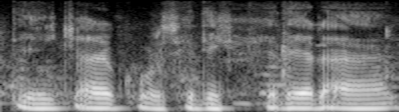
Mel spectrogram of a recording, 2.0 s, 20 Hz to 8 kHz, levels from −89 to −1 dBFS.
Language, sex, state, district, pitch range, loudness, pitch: Hindi, male, Bihar, Patna, 125-135 Hz, -17 LUFS, 130 Hz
